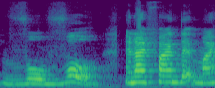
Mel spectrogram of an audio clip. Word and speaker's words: vovô: So, grandma in Portuguese would be vovó, and grandpa would be vovô.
